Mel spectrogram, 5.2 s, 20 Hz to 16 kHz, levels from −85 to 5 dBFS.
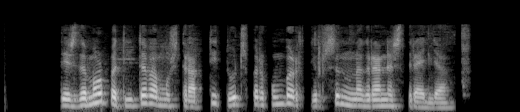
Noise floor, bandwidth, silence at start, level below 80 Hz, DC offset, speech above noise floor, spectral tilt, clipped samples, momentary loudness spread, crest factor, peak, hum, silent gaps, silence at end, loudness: under -90 dBFS; 8 kHz; 0.6 s; -64 dBFS; under 0.1%; over 70 dB; -5.5 dB/octave; under 0.1%; 8 LU; 18 dB; -4 dBFS; none; 2.04-2.08 s, 2.22-2.26 s, 3.05-3.09 s; 0.55 s; -21 LUFS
